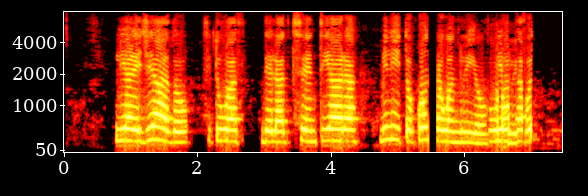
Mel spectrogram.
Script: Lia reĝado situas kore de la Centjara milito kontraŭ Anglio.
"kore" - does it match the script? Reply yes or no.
no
